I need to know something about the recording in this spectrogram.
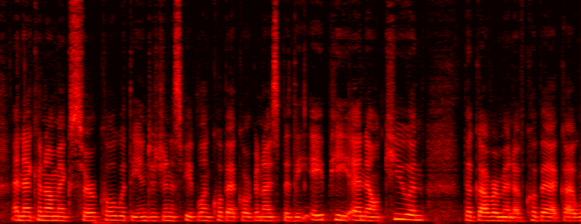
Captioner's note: speaking french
